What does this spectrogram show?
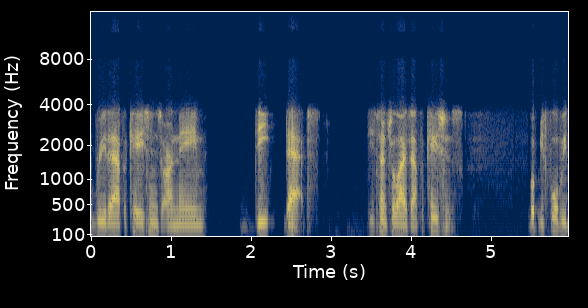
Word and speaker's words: dApps: What are DApps? Uh, dApps is pronounced as the same way as email is, where the D in DApps means decentralized.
